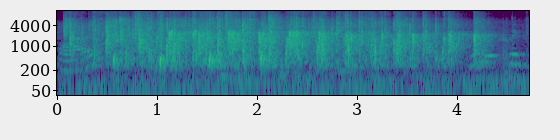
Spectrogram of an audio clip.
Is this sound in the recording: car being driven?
no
